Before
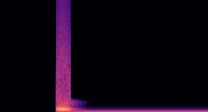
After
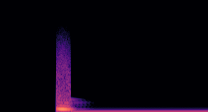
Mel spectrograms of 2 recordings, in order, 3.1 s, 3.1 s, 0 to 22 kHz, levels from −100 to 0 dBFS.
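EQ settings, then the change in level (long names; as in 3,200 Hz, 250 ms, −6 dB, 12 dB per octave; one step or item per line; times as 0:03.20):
head-to-tape spacing loss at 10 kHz 35 dB
mains-hum notches 50/100/150/200/250/300/350/400/450 Hz
−5.0 dB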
